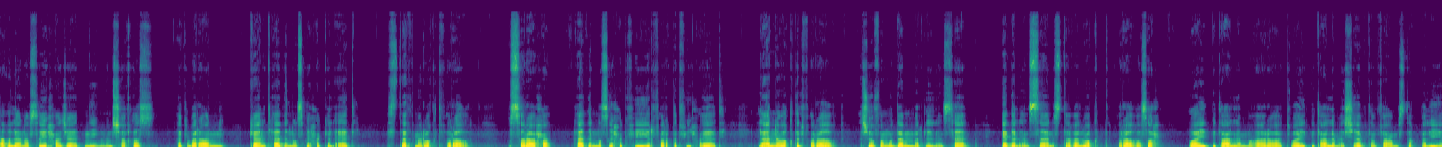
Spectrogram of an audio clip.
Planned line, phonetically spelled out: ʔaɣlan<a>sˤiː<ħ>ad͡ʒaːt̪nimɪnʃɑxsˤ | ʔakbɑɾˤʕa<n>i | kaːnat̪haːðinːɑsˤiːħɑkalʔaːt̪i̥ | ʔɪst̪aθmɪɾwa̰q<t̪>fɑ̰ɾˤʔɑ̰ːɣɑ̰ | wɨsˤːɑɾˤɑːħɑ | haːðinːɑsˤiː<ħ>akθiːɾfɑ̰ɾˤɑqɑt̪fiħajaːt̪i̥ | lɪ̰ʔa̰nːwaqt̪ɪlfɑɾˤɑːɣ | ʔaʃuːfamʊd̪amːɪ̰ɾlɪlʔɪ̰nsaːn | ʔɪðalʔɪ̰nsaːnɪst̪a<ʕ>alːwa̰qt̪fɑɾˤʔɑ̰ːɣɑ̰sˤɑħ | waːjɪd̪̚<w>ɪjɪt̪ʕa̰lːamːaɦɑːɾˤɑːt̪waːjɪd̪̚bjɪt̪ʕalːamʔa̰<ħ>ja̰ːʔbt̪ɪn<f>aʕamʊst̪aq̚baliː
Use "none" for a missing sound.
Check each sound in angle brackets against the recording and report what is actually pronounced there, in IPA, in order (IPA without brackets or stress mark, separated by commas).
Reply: ɑ, ħ, nː, t̪, ħ, ɣ, b, ʃ, f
